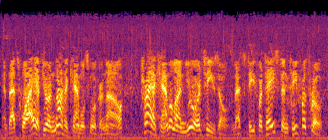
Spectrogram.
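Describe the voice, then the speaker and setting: A man's voice: medium pitch, very animated, normal speed, fairly bright tone, low-quality recording. A man reading a scripted 1940s radio commercial in a polished, persuasive announcer style. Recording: old radio recording, faint noise.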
